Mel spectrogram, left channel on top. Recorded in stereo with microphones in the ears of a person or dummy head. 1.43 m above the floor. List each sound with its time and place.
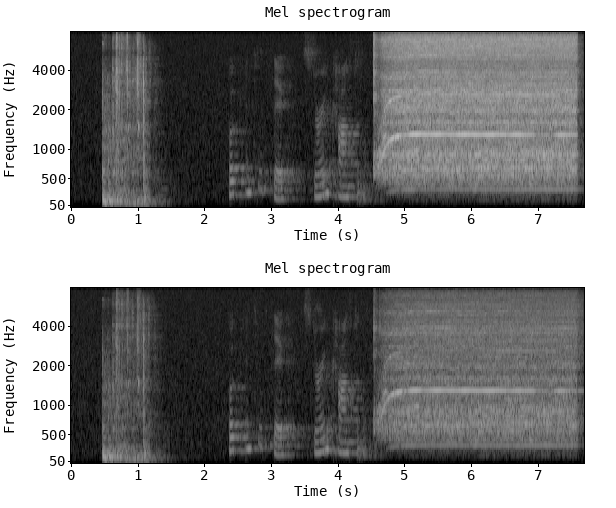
0.5 s a drawer: 15° left (ahead or behind), 0.7 m
2.4 s a woman speaking: 5° left (ahead or behind), 1.9 m
4.5 s a hair dryer: 55° left (ahead or behind), 0.8 m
